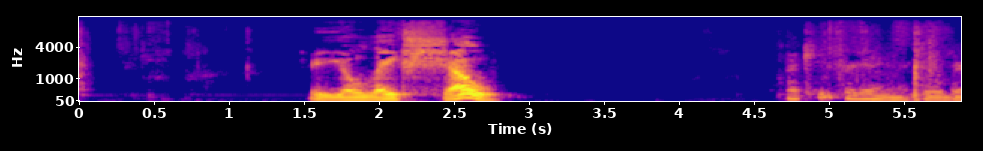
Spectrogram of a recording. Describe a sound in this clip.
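A trading card slides into a thin plastic sleeve with a soft rustle.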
